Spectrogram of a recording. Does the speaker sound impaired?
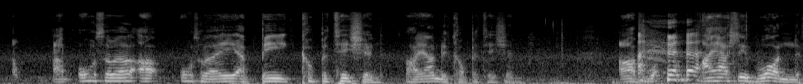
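Yes: Down syndrome.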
